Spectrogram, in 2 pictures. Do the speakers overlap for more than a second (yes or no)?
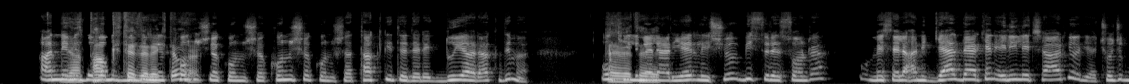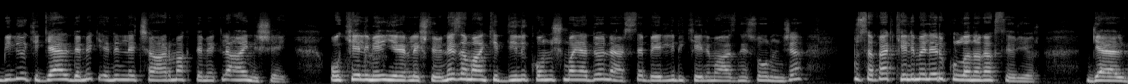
yes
